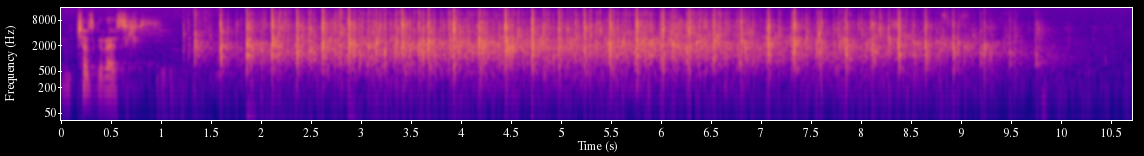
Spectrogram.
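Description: An audience claps, in a large echoing hall.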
